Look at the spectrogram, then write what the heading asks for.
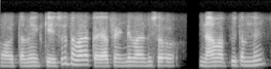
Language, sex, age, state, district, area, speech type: Gujarati, male, 18-30, Gujarat, Surat, urban, conversation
